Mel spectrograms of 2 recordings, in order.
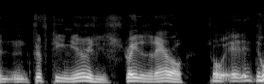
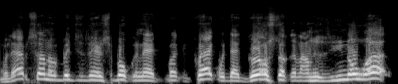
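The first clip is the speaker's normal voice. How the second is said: imitated Southern mother griping, pitched up; southern old lady; 5 semitones higher than usual. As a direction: grumble as an old Southern lady, high-voiced. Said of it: "a nice old lady answered the door with a southern accent".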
